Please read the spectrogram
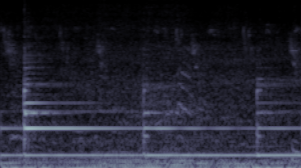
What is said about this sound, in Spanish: tradición es tocar la campana, nueve toquillos o tu edad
